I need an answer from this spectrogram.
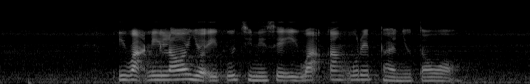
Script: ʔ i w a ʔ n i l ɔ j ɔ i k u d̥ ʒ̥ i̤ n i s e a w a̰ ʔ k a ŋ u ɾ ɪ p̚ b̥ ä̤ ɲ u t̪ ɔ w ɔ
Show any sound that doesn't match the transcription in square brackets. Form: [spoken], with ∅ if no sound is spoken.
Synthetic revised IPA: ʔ i w a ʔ n i l ɔ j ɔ i k u d̥ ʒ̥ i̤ n i s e [i] w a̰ ʔ k a ŋ u ɾ ɪ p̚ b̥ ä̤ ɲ u t̪ ɔ w ɔ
